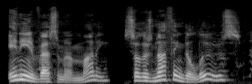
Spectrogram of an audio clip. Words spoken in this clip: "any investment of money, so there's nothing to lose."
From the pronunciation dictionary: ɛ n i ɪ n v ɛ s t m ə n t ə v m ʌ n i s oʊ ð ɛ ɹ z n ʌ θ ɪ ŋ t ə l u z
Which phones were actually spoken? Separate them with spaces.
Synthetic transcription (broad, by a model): ɛ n i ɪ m v ɛ s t m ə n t ə v m ʌ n i s oʊ ð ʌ ɹ z n ʌ θ ɪ ŋ t ə l u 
